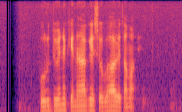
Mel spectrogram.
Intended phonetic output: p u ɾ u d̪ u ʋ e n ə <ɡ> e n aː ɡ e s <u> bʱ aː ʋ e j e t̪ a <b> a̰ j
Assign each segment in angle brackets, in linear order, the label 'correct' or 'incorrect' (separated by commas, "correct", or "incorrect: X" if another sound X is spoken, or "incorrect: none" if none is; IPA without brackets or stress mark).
incorrect: k, incorrect: o, incorrect: m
